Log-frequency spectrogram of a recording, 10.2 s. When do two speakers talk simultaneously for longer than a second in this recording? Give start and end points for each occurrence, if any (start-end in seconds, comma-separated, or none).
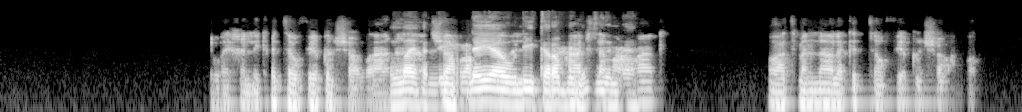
3.9-6.4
